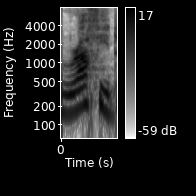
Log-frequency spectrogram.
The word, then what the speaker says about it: Luffy: Die deutsche Synchro war eigentlich sehr clever, Monkey D. Ruffy draus zu machen, weil das näher, phonetisch näher klingt im Original, als das Monkey D. Luffy, was halt, das L wird ein bisschen mehr wie ein R ausgesprochen im Japanischen, wenn ich mir das hab richtig erklären lassen, ne?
